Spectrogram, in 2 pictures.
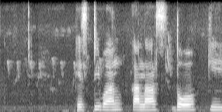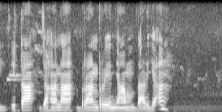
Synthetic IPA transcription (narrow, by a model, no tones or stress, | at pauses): pʰɛsʈibalkalaɾsd̪ɔ | kiɛʈaʔd͡ʒaɦanaʔbɾaɳɖɾɛɲamd̪aɽijaʔa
